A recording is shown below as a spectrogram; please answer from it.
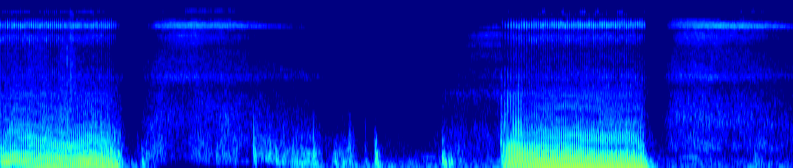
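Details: Sleeping pug snoring loudly: two long, rasping, deep harmonic snores about three seconds apart, each ending abruptly, with soft breathy rustles in the quiet gap between.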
